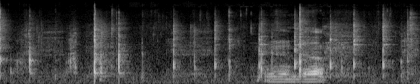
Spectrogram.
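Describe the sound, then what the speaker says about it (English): Creamy peas and onions being scraped and dumped into a baking dish, with repeated clinks of a utensil against cookware and a wet, mushy slide, while a voice speaks briefly. "we're going to dump these into our baking dish"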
